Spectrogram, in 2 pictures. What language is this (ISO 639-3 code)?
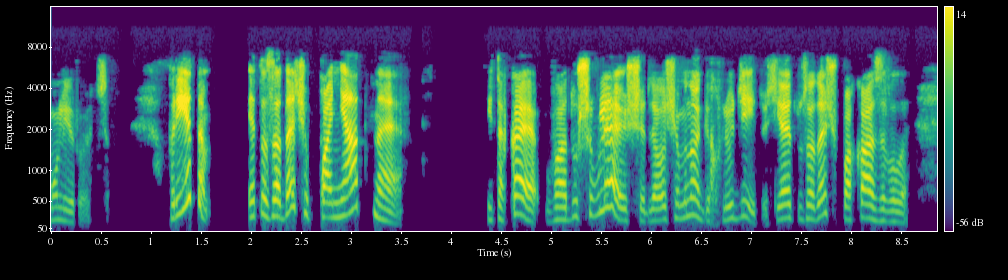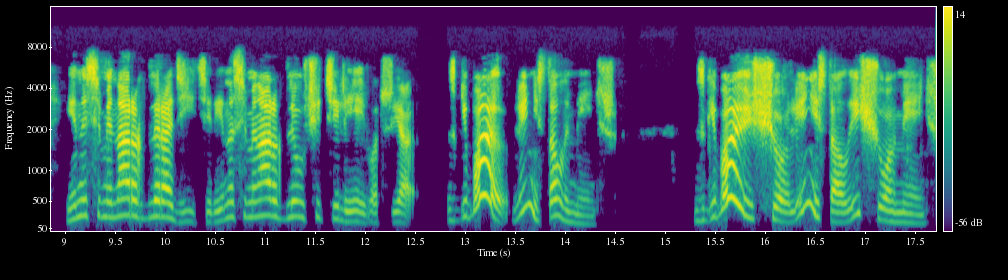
rus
